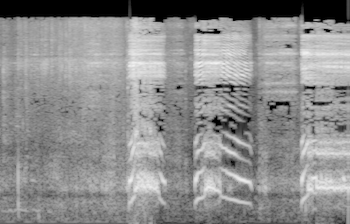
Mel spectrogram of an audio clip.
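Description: Toy chicken of the Git Git Gıdak game giving three squawking electronic calls, each ending in a falling pitch, the last the longest; the sound is described as very bad.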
